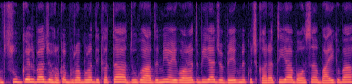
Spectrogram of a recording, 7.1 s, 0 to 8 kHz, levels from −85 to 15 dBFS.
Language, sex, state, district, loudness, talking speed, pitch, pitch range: Bhojpuri, female, Uttar Pradesh, Ghazipur, -15 LUFS, 220 wpm, 215 Hz, 210-225 Hz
